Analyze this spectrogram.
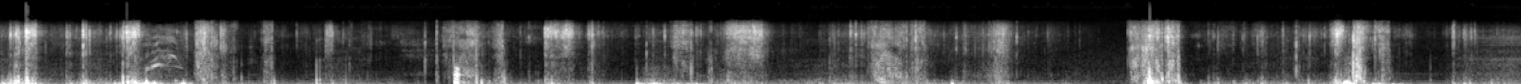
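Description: Tearing, a string of rough, crackling rips of varying length broken by short pauses, with crinkling rustles between them, mostly soft, with a few louder sharp tears.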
